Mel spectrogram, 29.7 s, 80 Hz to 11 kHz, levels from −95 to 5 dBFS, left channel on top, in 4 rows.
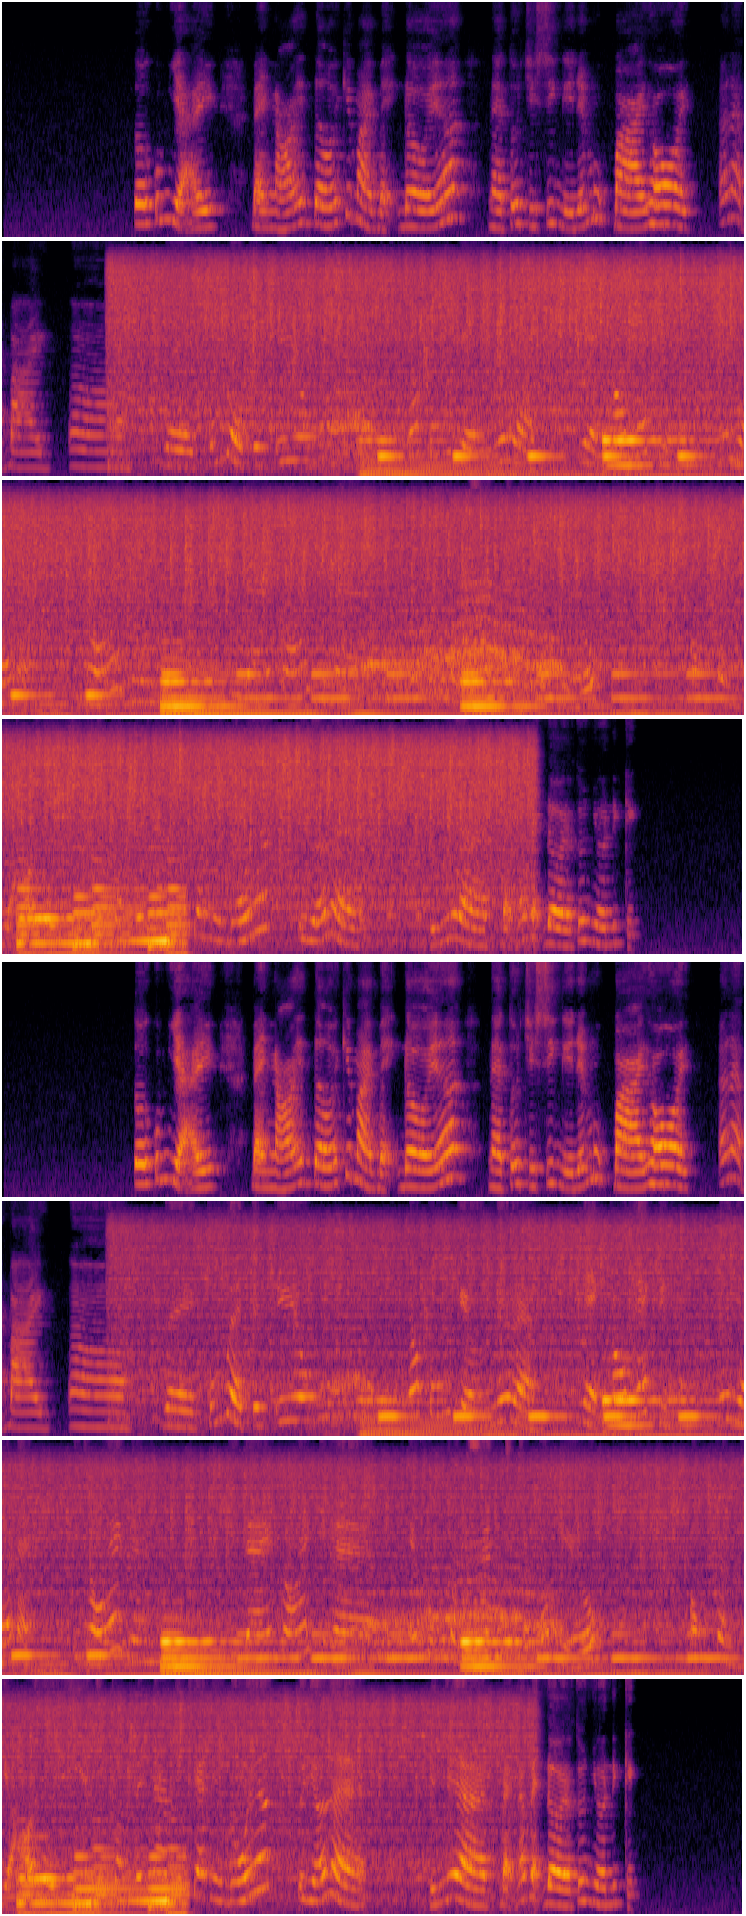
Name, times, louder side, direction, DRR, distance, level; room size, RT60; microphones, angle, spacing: voice 1, 1.3-6.9 7.2-8.7 9.0-10.7 11.4-12.9 13.2-14.3 14.6-15.2 15.5-16.6 17.1-18.6 18.9-20.9 21.7-26.0 26.5-28.6, right 4 dB, 50° right, 0.5 m, -28 dB
sound 1, 8.4-27.6, left 5 dB, 45° left, 0.6 m, -28 dB
sound 2, 11.0-24.1, equal, 85° left, 0.8 m, -22 dB
3.6 x 2.1 x 2.6 m
head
